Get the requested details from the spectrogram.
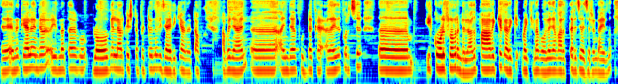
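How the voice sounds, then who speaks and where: A woman vlogger with a Malayali accent, hoarse from a cold, chatting homely in a voice-over about her day. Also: lowish voice, flat delivery, quick pace, soft background music. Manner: chatty, homely, tags sentences with a soft "ട്ടോ". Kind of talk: home vlog voice-over. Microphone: voice-over recorded at home.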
